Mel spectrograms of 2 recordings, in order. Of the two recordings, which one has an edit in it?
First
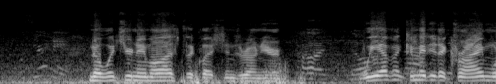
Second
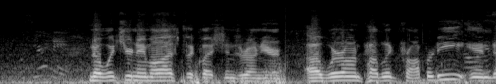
second; 1 cut; at 2.9 s

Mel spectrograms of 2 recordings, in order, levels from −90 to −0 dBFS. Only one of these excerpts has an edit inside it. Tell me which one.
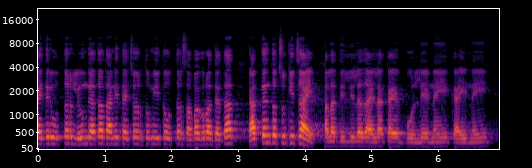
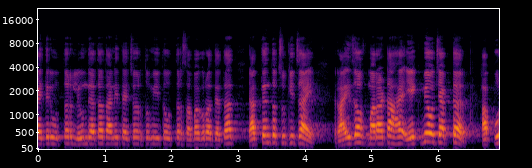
first; 1 cut; at 4.3 s

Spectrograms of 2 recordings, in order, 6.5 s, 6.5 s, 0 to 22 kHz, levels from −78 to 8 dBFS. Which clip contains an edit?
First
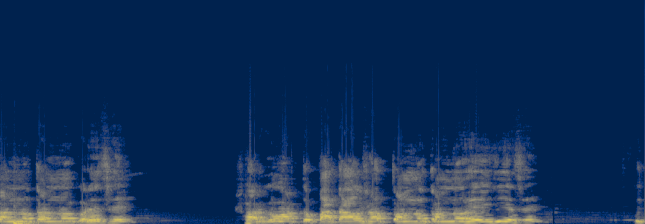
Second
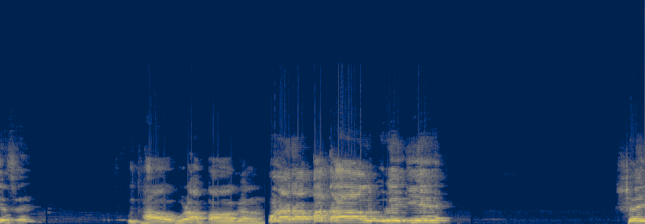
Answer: second; 1 cut; at 2.6 s

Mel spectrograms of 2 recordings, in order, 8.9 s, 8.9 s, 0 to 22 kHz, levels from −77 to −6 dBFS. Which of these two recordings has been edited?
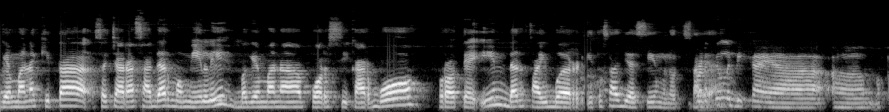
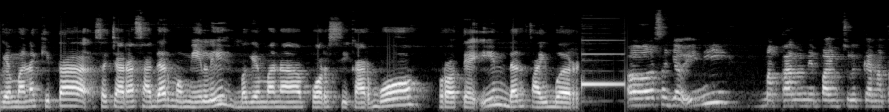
second; 1 cut; at 5.9 s

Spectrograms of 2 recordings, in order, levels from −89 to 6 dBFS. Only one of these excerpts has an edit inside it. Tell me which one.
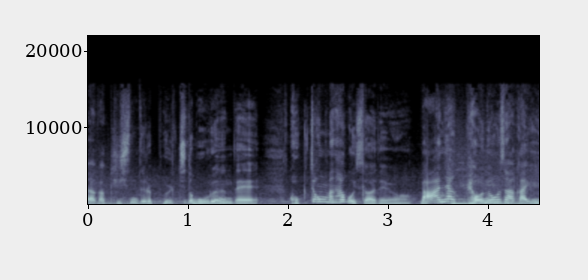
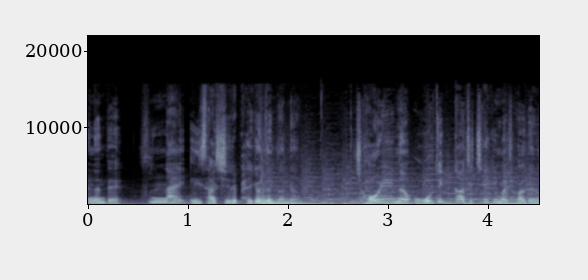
first; 1 cut; at 3.1 s

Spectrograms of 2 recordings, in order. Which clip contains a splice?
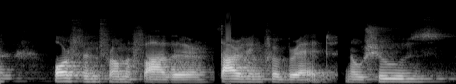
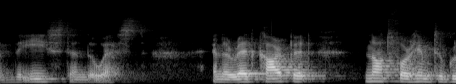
first; 2 cuts; at 2.1 s, 3.3 s

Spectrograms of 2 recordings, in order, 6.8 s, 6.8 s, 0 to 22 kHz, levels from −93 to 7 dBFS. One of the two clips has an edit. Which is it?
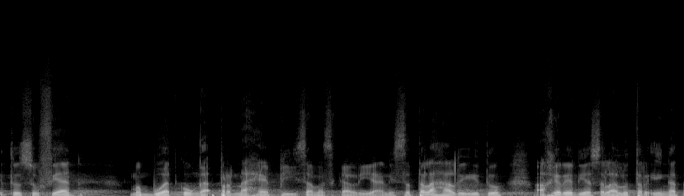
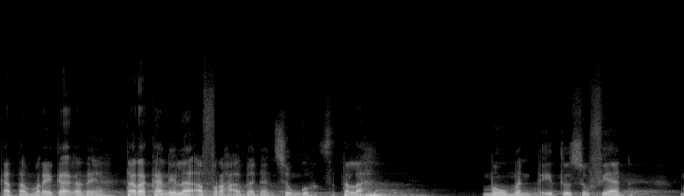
second; 2 cuts; at 1.1 s, 3.3 s

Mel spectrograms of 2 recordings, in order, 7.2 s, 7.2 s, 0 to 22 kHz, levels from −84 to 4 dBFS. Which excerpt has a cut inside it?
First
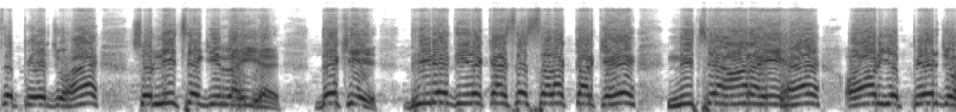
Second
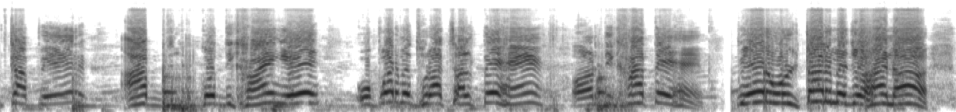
second; 1 cut; at 5.4 s

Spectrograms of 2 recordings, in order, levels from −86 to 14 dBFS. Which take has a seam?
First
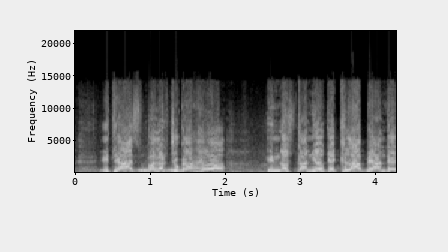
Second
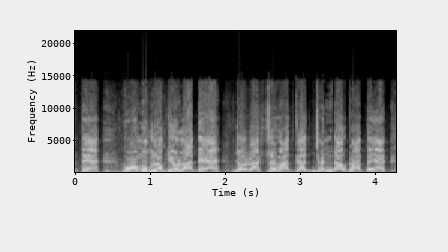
first; 1 cut; at 1.6 s

